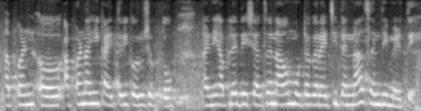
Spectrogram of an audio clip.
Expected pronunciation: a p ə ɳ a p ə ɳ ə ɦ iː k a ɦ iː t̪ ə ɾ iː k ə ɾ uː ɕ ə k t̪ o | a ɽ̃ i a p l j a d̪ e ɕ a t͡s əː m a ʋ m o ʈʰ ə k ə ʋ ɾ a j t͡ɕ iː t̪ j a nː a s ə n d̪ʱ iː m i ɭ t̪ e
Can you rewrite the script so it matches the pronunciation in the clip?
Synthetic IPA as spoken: a p ə ɳ a p ə ɳ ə ɦ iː k a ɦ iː t̪ ə ɾ iː k ə ɾ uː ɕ ə k t̪ o | a ɽ̃ i a p l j a d̪ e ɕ a t͡s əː n a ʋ m o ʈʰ ə k ə ɾ a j t͡ɕ iː t̪ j a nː a s ə n d̪ʱ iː m i ɭ t̪ e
